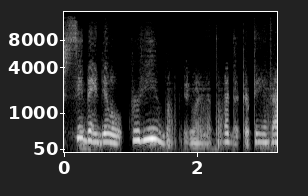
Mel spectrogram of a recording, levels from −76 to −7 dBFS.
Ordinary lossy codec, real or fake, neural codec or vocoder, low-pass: MP3, 64 kbps; fake; codec, 44.1 kHz, 0.9 kbps, DAC; 14.4 kHz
